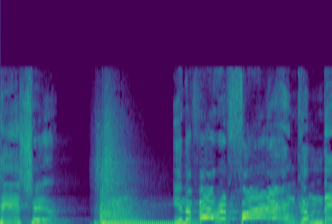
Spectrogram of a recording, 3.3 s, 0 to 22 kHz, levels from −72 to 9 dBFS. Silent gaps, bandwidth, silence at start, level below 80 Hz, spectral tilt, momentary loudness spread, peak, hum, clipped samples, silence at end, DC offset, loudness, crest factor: none; 15.5 kHz; 0 s; -28 dBFS; -4 dB/octave; 9 LU; -2 dBFS; none; under 0.1%; 0 s; under 0.1%; -15 LUFS; 14 dB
